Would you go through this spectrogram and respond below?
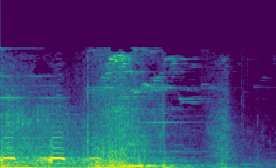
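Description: Gilded Goose honk effect from MTG Arena, the digital card game: a couple of quick honks near the start, set within a dense wash of game music and card effects that fades out.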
